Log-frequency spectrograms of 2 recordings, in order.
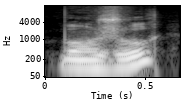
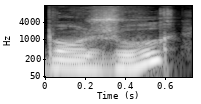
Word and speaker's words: bonjour: means good and the part means day so bonjour literally means good day not to what we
